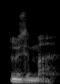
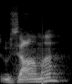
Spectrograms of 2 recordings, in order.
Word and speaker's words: Uzomah: Matty, you called him CJ Uzomah. It's Uzama.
